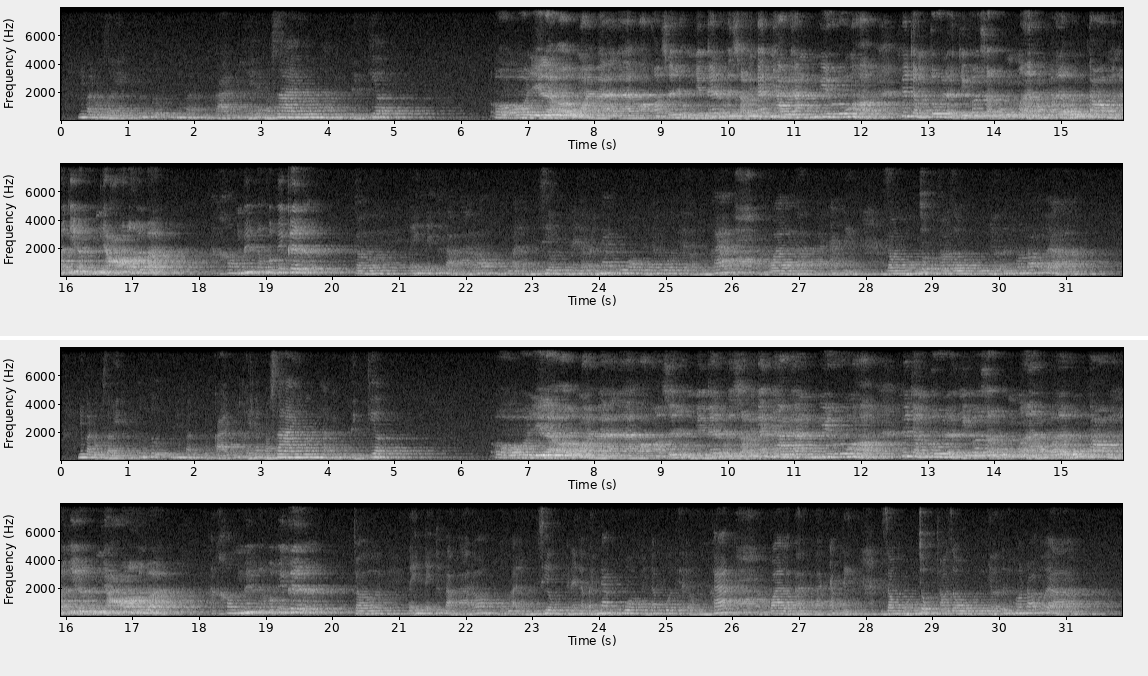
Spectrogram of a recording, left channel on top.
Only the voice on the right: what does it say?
Nhưng mà độ dày thì cũng tương tự, nhưng mà được cái tôi thấy là nó dai hơn là cái hủ tiếu kia.
À không,
trời ơi, nãy nãy tôi bảo bà đó, một loại là bún riêu, còn cái này là bánh đa cua, bánh đa cua thì lại ở vùng khác.
Chẳng qua là bà bà nhắc đến rau muống trụng cho dâu, tôi nhớ tới cái món đó thôi à.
